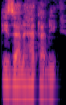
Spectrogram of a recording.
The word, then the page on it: tizenhetedik: Hungarian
